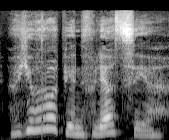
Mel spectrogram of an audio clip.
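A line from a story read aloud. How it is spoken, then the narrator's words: Sighing. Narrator (Russian): вздохнул Дронго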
